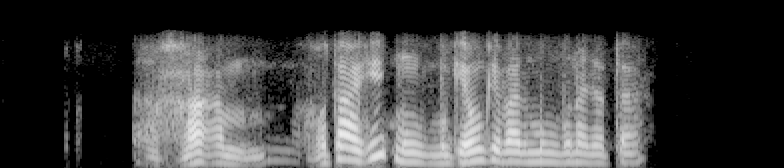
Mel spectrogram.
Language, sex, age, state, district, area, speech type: Hindi, male, 45-60, Bihar, Madhepura, rural, conversation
